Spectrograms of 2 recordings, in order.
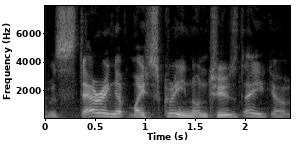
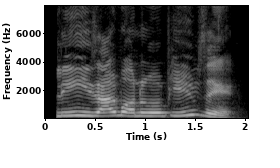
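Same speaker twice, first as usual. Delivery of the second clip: pleading whine; 10 semitones higher, 4 dB louder, slower than usual. Real, not acted. Begging to use the system.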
